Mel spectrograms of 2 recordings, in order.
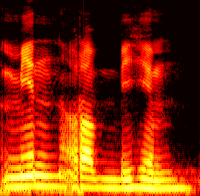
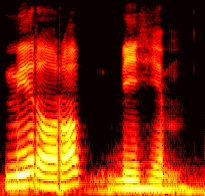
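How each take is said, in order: First: The n is pronounced clearly before the r. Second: The n merges into a doubled r, unnasalized. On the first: The speaker calls it wrong. "Tidak boleh dibaca min rabbihim" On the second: The speaker calls it right. "harus dibaca mir rabbihim. Nun sukunnya tidak terbaca"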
